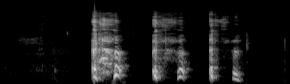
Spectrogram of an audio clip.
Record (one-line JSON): {"cough_length": "2.9 s", "cough_amplitude": 32768, "cough_signal_mean_std_ratio": 0.35, "survey_phase": "alpha (2021-03-01 to 2021-08-12)", "age": "45-64", "gender": "Female", "wearing_mask": "No", "symptom_none": true, "symptom_onset": "9 days", "smoker_status": "Ex-smoker", "respiratory_condition_asthma": true, "respiratory_condition_other": false, "recruitment_source": "REACT", "submission_delay": "2 days", "covid_test_result": "Negative", "covid_test_method": "RT-qPCR"}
